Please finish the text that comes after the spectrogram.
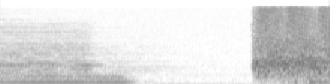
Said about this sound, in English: Whew, nice shooting.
